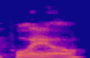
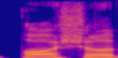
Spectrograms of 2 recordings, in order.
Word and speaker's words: pollo: I would pronounce it like caldo de pollo, and I'll say pollo because I'm really Argentinian. I cannot hide that part. It's not pollo for me.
